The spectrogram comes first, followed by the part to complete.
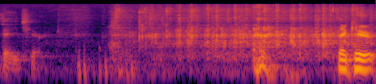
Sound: audience applauding

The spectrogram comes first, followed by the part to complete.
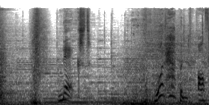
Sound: voiceover

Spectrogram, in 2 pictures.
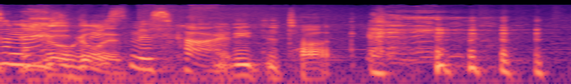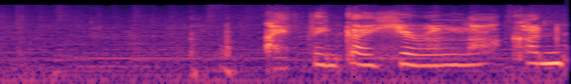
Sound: laughing

